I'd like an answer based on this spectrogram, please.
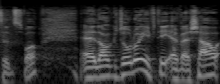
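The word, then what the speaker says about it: Elva Hsiao: Il y a aussi la fois qu'il cruisait Elva Xiao, ça se prononce Xiao, ça s'écrit H-S-I-A-O. Ça se prononce donc Elva Xiao, qui était une chanteuse taïwanaise, une très populaire à Taïwan.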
